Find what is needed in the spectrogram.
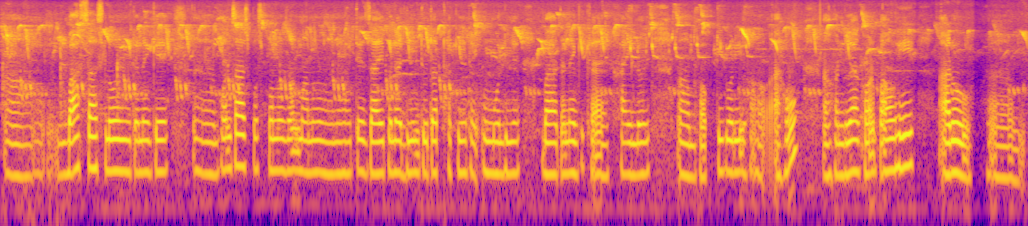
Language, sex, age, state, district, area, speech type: Assamese, female, 45-60, Assam, Udalguri, rural, spontaneous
